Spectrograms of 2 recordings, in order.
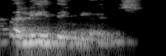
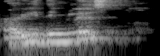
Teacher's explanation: And you can see the consonant chart in the slide having la and ra as liquids. The la is lateral and the ra is central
